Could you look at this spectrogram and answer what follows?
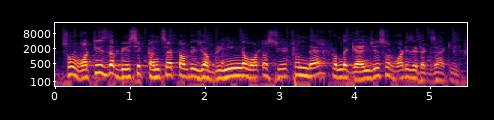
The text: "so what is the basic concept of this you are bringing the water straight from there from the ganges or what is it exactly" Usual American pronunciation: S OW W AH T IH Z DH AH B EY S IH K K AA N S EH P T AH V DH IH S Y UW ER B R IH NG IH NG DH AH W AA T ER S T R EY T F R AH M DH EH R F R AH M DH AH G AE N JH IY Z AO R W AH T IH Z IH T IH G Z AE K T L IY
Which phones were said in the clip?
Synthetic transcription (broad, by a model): S OW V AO T IH Z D AH B EY S IH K K AA N S EH P T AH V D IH Y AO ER B R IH NG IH NG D AH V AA T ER S T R EY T F R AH M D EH R F R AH M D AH G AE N JH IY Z AO R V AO T IH Z IH T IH G Z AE K T L IY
